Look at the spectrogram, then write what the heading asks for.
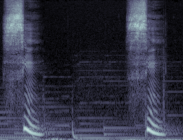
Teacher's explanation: And it is again nasal, so you know what you need to do. You need to leave your mouth open in the end, so don't close your lips. So just leave your mouth open, make sure the air is flowing through your nose as well, you know how to do it.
